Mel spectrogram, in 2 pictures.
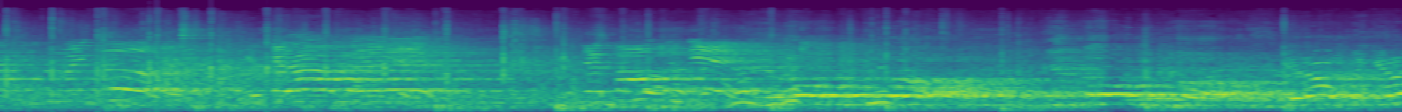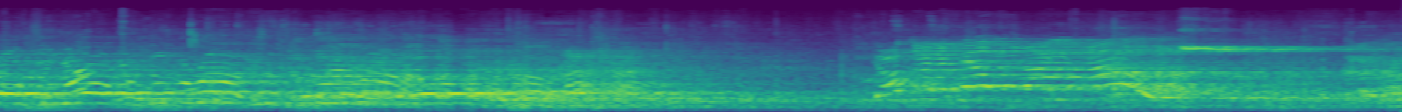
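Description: Basketball bouncing repeatedly on a gym court during a youth game, with players and spectators shouting throughout, echoing in a large hall.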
